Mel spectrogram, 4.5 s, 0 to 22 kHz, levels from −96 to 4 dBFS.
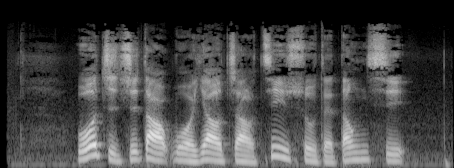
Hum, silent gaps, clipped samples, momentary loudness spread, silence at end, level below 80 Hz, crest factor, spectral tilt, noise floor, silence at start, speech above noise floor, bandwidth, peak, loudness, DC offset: none; none; under 0.1%; 7 LU; 0.05 s; -52 dBFS; 16 dB; -3.5 dB/octave; -50 dBFS; 0.8 s; 33 dB; 13.5 kHz; -2 dBFS; -17 LUFS; under 0.1%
